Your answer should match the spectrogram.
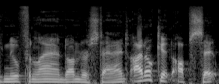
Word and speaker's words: Newfoundland: So I'm throwing an idea out for the government and anybody else who'd like to comment on it, that we take the O out of the found part of Newfoundland and F-U-N-D, Newfoundland. That's the way we pronounce it.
